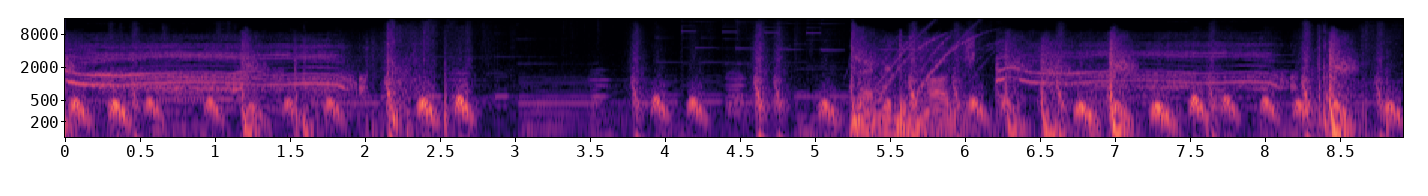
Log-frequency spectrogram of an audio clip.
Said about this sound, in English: And you guys may have been able to catch, there is a Wilhelm scream in here somewhere.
